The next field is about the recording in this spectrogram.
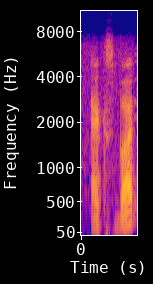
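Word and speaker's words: x̄: data kelompok di mana rumus yang digunakan yaitu X bar ingat ini dibacanya X bar X bar = Sigma Fi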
